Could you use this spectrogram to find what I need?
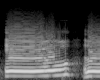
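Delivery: Europeu drawn out slowly, syllable by syllable; spelled-out europeu. Shown as a demonstration. Teacher slowly sounding out Europeu for students. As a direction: stretch Europeu out slowly, every sound clear. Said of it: "Aí você vê lá a palavra europeu".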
